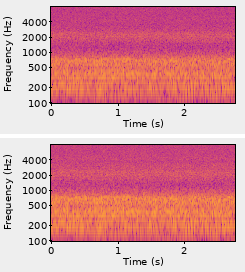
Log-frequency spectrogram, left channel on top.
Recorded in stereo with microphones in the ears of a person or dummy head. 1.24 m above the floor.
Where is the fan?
Centre (ahead or behind).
